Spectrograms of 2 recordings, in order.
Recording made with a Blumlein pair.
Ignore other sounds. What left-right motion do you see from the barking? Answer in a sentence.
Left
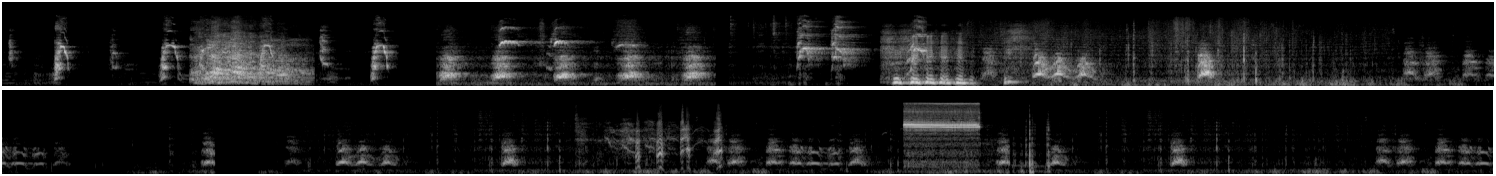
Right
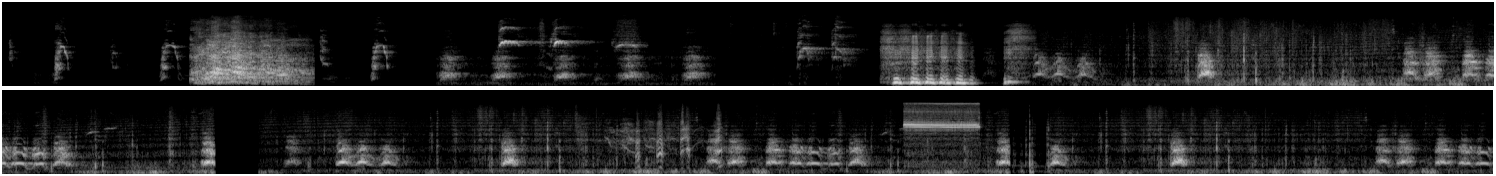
In this clip you hear the barking go from the left side to the right.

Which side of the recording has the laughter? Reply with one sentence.
You can hear the laughter in the centre.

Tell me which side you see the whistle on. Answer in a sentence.
You can hear the whistle in the centre.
